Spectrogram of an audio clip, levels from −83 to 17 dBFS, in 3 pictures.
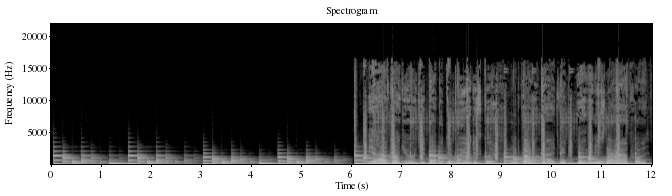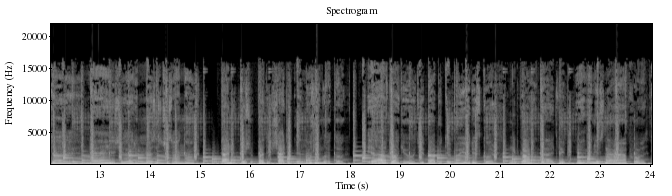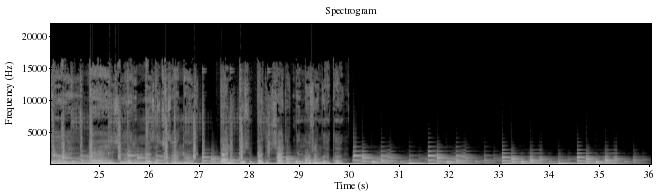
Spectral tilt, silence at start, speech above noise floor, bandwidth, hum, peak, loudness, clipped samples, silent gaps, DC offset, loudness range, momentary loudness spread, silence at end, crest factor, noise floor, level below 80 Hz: -6 dB/octave; 0.05 s; 25 dB; 17 kHz; none; 0 dBFS; -12 LUFS; under 0.1%; none; under 0.1%; 8 LU; 11 LU; 0 s; 10 dB; -33 dBFS; -14 dBFS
